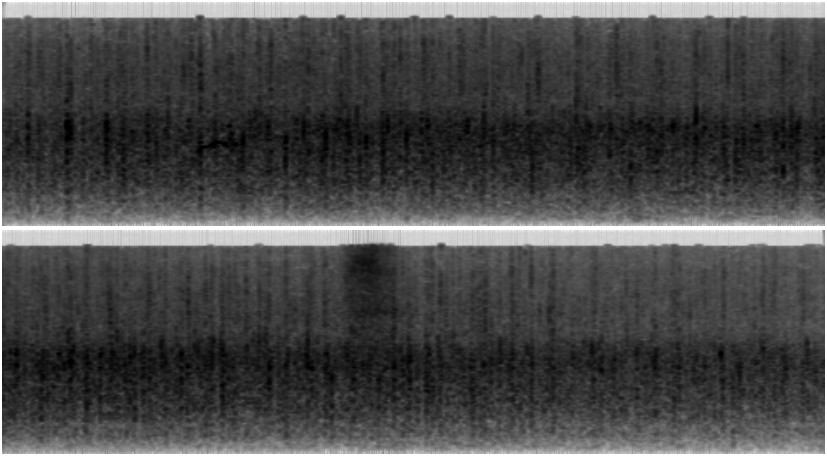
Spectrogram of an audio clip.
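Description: Warm, sustained applause from an audience, a steady dense wash of clapping that holds at an even level for the whole stretch without any talking over it.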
